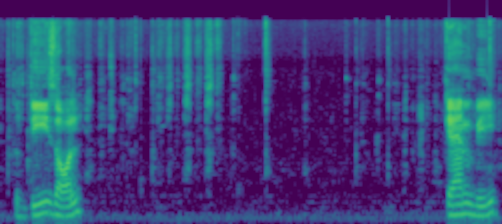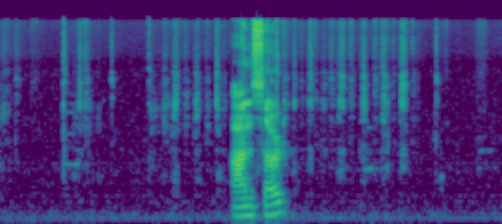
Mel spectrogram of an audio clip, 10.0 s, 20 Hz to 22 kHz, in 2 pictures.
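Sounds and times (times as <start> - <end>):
stylus scratching on tablet: 0.0 - 9.5.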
